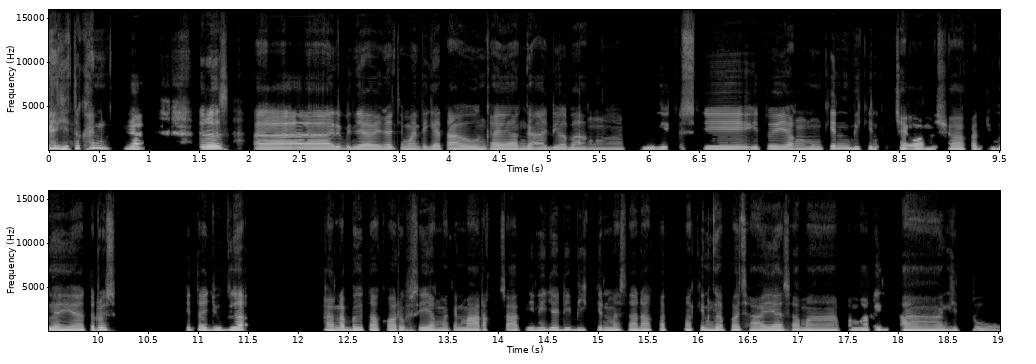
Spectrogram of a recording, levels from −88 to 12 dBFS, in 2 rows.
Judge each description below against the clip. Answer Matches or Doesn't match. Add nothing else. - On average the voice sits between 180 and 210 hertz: Matches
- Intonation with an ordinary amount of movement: Doesn't match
